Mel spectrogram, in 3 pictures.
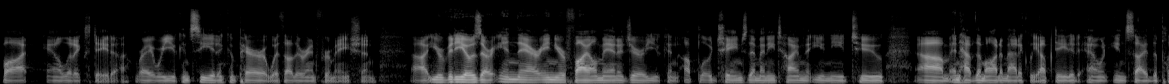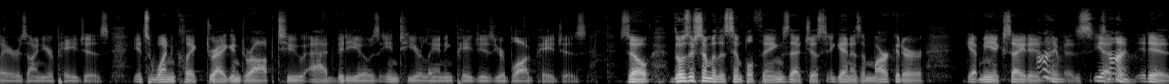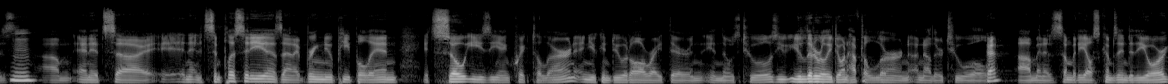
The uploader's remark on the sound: Live from the #INBOUND18 Podcast Lounge. This special live episode is brought to you directly from the #INBOUND18 Podcast Lounge!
